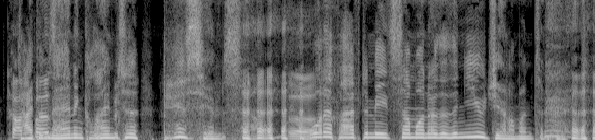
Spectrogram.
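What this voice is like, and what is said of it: Imitates a villain character's voice. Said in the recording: “That's a pretty good impression.”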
